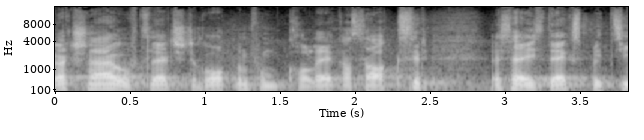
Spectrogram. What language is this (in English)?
Swiss German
